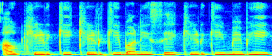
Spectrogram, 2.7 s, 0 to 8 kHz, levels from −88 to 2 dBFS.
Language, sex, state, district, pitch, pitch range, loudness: Surgujia, female, Chhattisgarh, Sarguja, 225 Hz, 220-235 Hz, -12 LUFS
